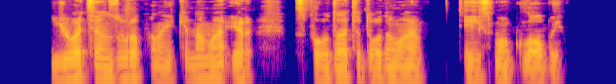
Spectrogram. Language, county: Lithuanian, Kaunas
